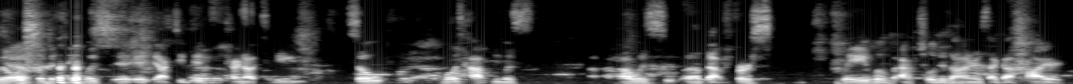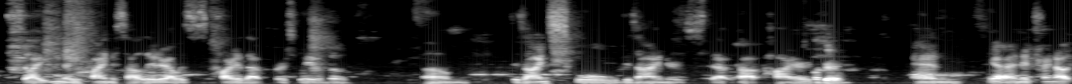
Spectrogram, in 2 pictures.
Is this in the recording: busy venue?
yes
